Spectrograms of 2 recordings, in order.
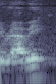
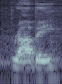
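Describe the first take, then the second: First: "Rabbie" said the Scottish way, with a short flat 'a' in the first syllable; Scottish pronunciation. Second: Said in the usual way. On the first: Shown as a demonstration. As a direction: say "Rabbie" as a Scot would, first vowel as in "cab". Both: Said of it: "pronounced with a Scottish accent".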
